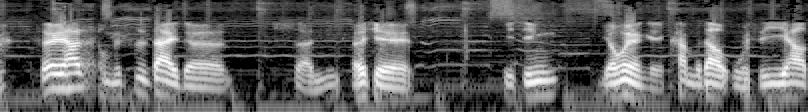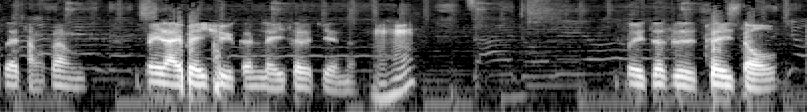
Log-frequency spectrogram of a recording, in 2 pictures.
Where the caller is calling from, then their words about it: Taipei, Taiwan; 不是，我是台北的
